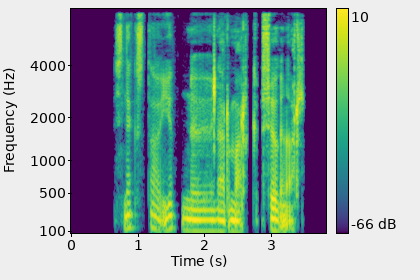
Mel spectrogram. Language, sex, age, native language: Icelandic, male, 20-29, English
